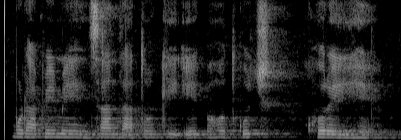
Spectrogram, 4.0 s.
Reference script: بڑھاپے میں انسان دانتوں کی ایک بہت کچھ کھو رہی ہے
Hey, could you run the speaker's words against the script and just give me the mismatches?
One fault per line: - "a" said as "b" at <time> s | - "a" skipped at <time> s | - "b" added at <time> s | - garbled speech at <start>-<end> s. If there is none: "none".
none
